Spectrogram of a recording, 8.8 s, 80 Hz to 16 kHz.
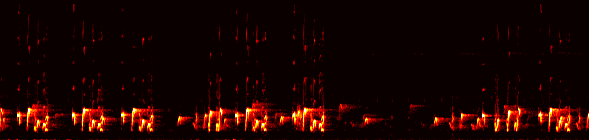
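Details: Caged dok taeng decoy calling for a mate in the forest on 13 January 2021, with a wild bird coming in. It sings a lively series of repeated bubbling, whistled phrases with a short gap midway and faint low thuds early on.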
